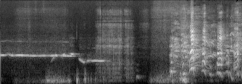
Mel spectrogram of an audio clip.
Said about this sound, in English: You can't whistle with just your lips. That's why you can only make a soft sound.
